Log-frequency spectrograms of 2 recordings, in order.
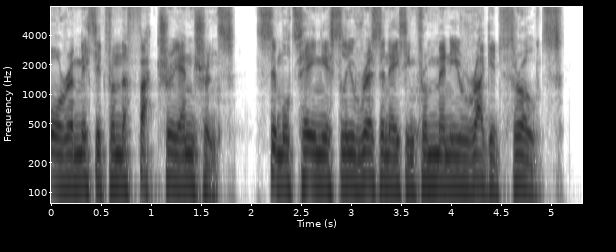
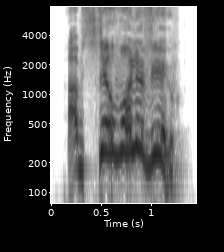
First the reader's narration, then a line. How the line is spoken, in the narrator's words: Kinney roared back at the Horde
